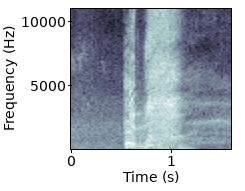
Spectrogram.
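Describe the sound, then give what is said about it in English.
A single loud human sneeze bursts out, a sharp intake snapping into a bright, breathy blast that lasts about half a second before fading into quiet. “Yeah, that was a pretty loud sneeze.”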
